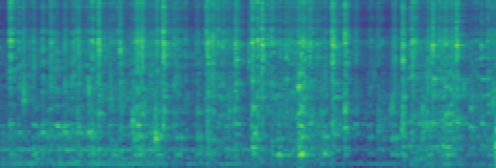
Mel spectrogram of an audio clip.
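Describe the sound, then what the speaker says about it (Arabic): Eggs with sugar and salt are whisked by hand in a bowl, giving quick repeated scraping and tapping strokes in an uneven rhythm, close and moderately loud. "غادي نطرب كلشي مزيان"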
